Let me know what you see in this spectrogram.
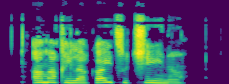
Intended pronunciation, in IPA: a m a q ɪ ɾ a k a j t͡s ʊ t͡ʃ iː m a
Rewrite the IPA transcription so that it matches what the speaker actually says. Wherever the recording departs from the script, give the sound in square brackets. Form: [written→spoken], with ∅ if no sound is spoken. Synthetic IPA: a m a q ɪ [ɾ→l] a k a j t͡s ʊ t͡ʃ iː [m→n] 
